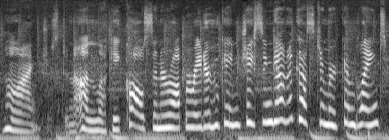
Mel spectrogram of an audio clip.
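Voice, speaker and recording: Sarcastic, high-pitched customer service operator. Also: female voice, brisk, bright, forceful tone, faint music behind. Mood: breezy, sly. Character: sly young female call center operator with sarcastic, condescending politeness. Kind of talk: video game voice acting.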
